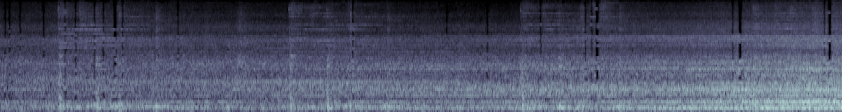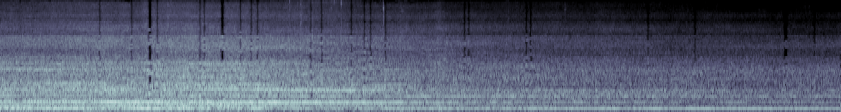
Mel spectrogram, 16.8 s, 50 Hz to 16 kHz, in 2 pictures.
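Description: Eurostar Class 373 high-speed electric train passing at speed, its rear power car going by about eight seconds in. A steady electric hum runs under a rushing noise that swells to its loudest about ten seconds in and then fades as the train moves away. Sharp wheel clicks over the rail come in the first few seconds.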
